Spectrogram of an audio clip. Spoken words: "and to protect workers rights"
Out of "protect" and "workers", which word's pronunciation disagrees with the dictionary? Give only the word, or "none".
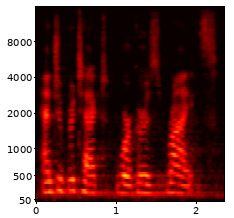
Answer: none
